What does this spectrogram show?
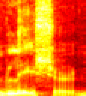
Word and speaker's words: glacier: أول كلمة حبايبي معانا هي كلمة glacier. glacier glacier glacier glacier glacier يعني نهر جليدي، طبعا لها نطق تاني هو glacier glacier. تاني كلمة lake lake lake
